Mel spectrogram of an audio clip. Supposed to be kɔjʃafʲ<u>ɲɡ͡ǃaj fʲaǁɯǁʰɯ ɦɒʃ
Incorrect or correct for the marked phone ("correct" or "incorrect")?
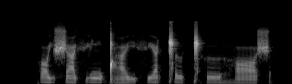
incorrect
